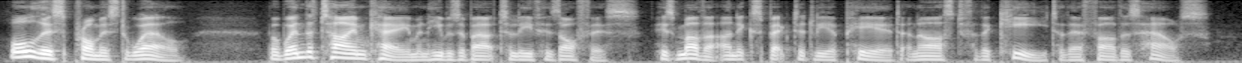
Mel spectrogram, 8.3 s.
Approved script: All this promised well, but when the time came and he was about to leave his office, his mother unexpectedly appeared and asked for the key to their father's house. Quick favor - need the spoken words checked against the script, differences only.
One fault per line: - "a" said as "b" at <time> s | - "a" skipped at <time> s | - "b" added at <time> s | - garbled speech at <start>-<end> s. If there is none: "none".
none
